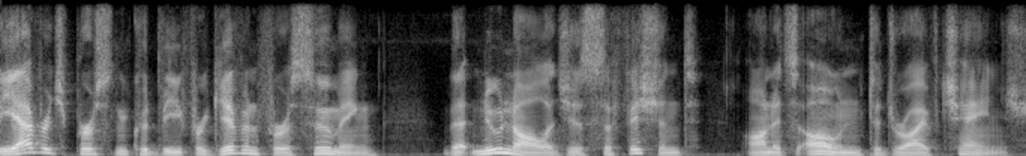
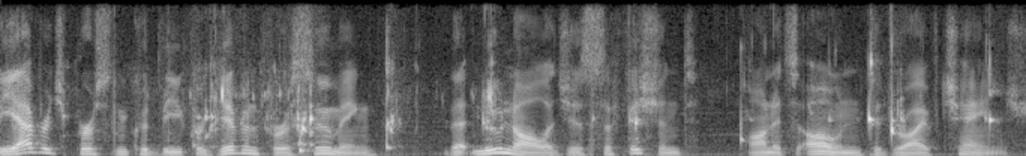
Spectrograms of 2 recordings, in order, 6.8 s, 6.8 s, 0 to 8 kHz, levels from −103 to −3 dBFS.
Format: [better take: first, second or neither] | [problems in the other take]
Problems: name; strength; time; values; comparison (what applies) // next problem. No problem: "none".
first | background sound (Tap / Fill (with liquid) / Trickle, dribble / Chirp, tweet / Engine); 5 dB below the speech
